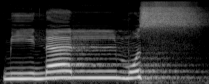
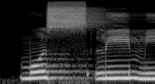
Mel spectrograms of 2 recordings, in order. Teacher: Sinnya berdesis karena sin salah satu sifatnya sofir, ada desisan.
